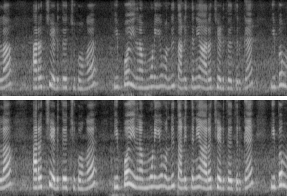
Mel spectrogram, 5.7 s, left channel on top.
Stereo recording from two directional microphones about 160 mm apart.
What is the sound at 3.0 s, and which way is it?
Speech, 30° right (ahead or behind).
